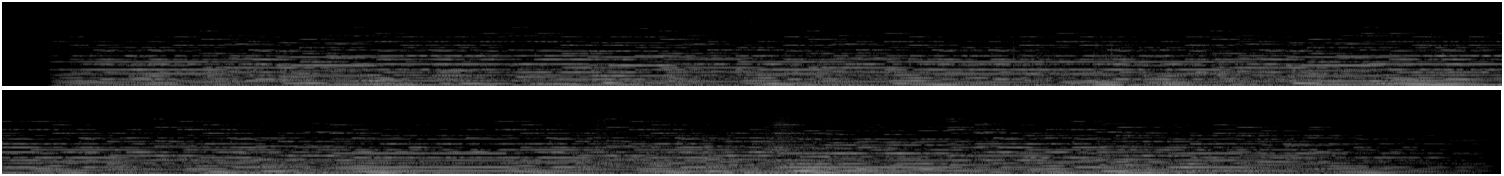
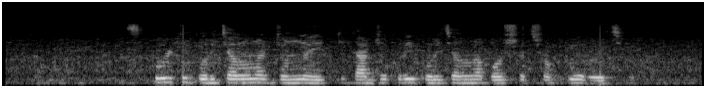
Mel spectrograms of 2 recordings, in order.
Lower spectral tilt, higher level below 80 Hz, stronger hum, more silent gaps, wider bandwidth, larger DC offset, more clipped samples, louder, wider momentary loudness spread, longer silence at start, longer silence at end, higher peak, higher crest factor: about the same, -7 dB/octave vs -7.5 dB/octave; first, -48 dBFS vs -56 dBFS; neither; neither; first, 13.5 kHz vs 7.4 kHz; neither; neither; second, -42 LUFS vs -20 LUFS; second, 6 LU vs 14 LU; first, 0.45 s vs 0.3 s; second, 0.15 s vs 0.7 s; second, -26 dBFS vs -6 dBFS; about the same, 16 dB vs 16 dB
